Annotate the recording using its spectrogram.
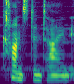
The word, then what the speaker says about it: Constantine: For the record, it's pronounced Constantine in the comics.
